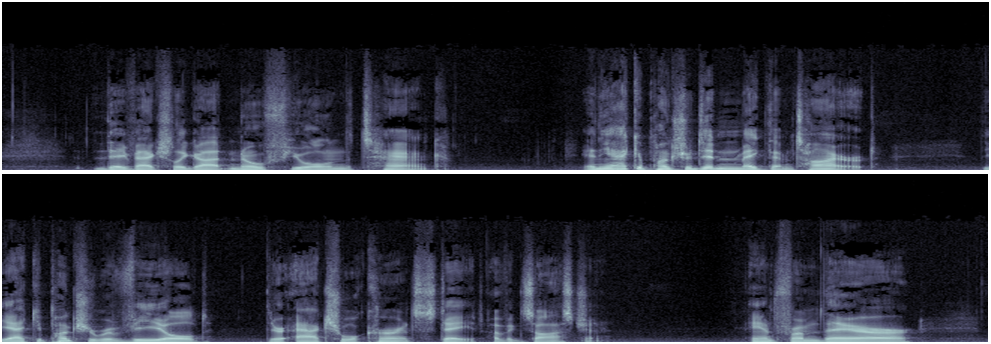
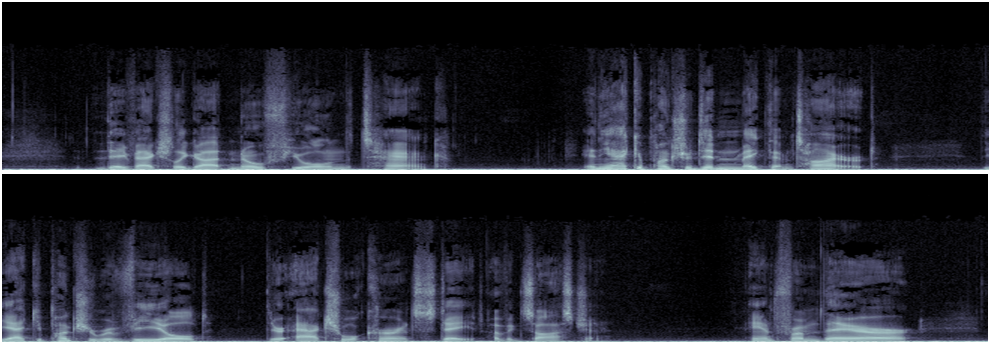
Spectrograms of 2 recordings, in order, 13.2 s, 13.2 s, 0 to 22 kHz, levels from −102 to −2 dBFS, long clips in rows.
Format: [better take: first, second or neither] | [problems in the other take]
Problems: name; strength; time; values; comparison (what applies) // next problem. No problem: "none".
first | low rumble; faint; throughout; 25 dB below the speech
